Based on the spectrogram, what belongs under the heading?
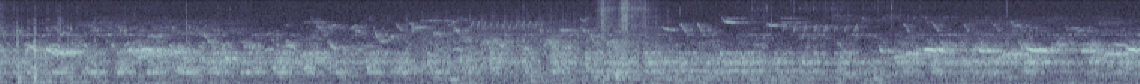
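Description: Woodland birds chirping, with one short call repeated about every half second and higher chirps mixed in. A single sharp click comes about four seconds in.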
